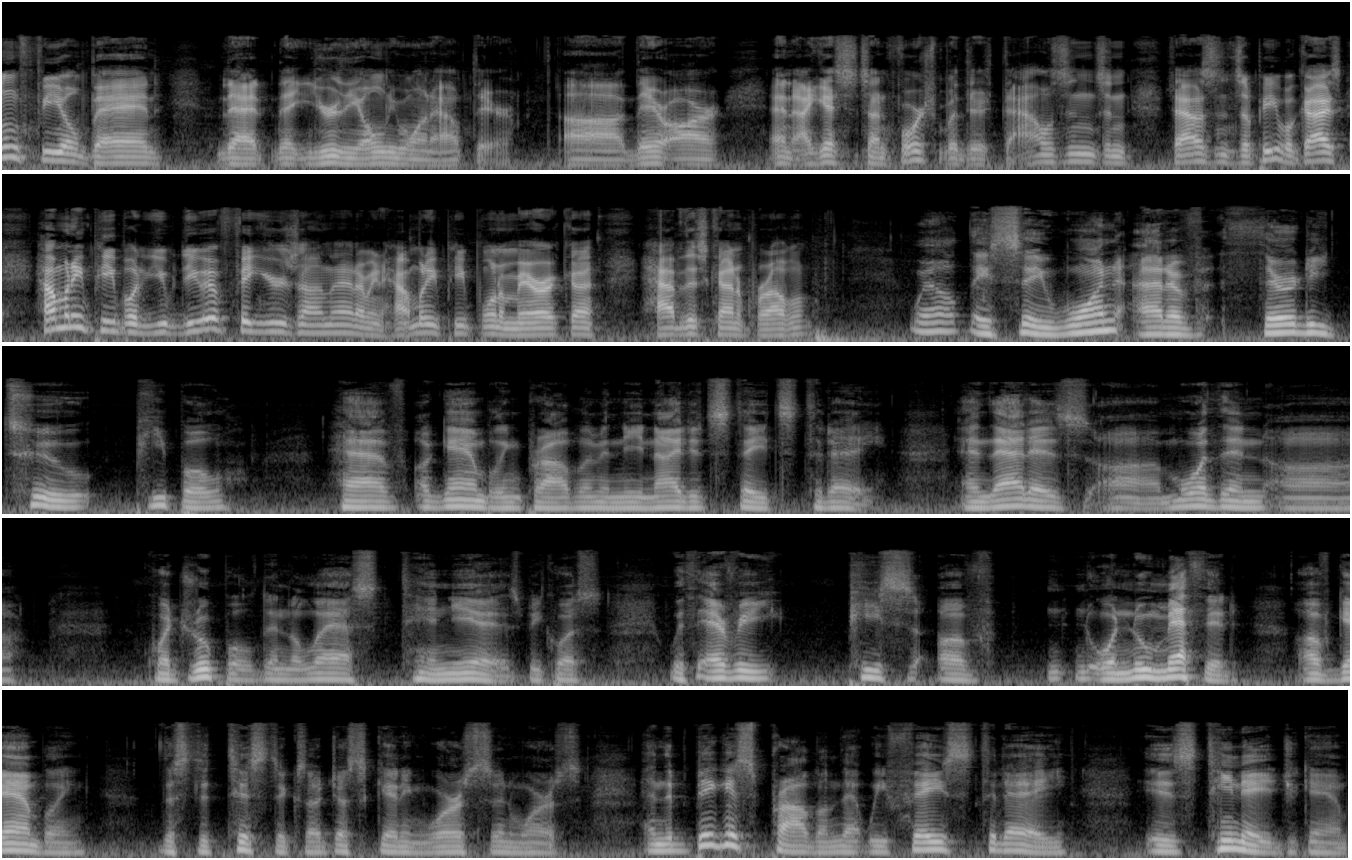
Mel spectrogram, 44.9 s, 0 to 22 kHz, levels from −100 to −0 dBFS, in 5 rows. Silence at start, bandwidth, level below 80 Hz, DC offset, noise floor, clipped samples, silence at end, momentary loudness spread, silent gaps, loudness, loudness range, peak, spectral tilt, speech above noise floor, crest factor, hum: 0 s; 11 kHz; -58 dBFS; under 0.1%; -59 dBFS; under 0.1%; 0 s; 15 LU; none; -33 LUFS; 6 LU; -8 dBFS; -5.5 dB/octave; 26 dB; 26 dB; none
